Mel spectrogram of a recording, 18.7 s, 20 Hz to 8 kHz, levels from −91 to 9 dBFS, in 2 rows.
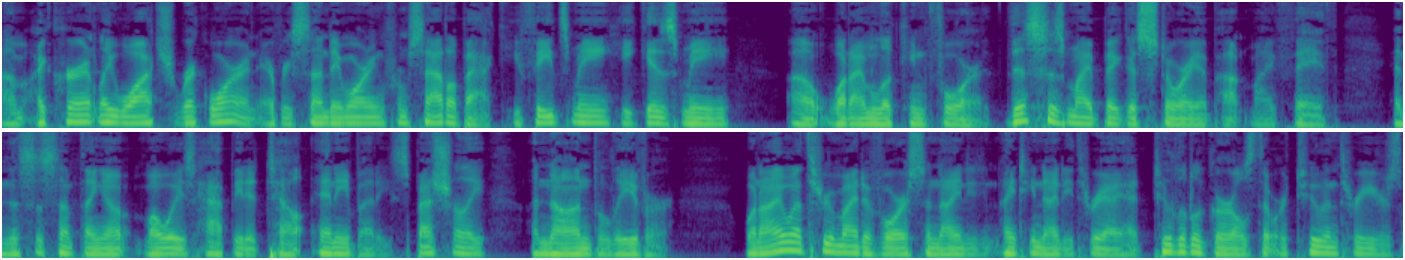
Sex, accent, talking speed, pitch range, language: male, American, 200 wpm, 80-105 Hz, English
